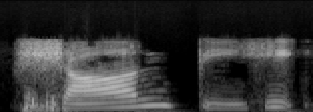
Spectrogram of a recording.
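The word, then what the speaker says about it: शान्तिः: Sha, Shantihi. Shantihi, Sha. Sha, Shantihi. எல்லாரும் repeat பண்ணுங்க. Sha, Shantihi. So இது எங்க இருந்து சொல்லுவா? This is your palatal sh.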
